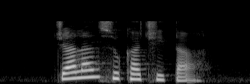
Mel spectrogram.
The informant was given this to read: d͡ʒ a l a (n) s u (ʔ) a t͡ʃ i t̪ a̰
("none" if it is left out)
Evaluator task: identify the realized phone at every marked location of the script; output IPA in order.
n, k

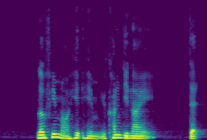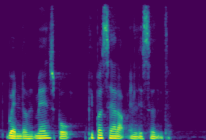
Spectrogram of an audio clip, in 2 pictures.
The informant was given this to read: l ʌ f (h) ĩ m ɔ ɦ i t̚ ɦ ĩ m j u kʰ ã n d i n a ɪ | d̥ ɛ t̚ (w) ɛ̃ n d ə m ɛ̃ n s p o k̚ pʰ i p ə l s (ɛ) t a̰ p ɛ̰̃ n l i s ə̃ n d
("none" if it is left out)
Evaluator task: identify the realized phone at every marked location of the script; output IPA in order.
h, w, ɛ

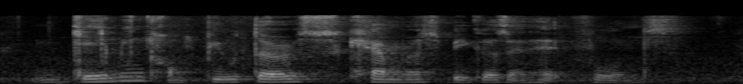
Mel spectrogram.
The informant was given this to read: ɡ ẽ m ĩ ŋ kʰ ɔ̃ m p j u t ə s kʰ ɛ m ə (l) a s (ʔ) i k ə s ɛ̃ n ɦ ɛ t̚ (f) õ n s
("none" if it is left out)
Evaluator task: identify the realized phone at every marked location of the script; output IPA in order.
ɹ, p, f

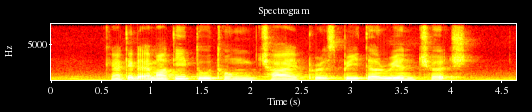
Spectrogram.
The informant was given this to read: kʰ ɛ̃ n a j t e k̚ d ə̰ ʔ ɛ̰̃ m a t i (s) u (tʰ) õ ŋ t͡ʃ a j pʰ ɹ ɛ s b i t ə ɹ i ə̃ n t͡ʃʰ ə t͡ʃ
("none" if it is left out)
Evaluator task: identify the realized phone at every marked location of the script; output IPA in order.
t, tʰ

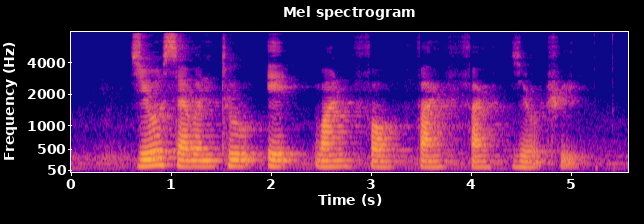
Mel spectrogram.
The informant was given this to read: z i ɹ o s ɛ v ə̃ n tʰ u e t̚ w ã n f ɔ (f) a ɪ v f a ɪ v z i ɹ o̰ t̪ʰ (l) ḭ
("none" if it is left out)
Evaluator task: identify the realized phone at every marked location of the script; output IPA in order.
f, ɹ

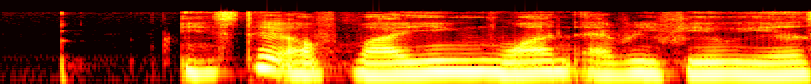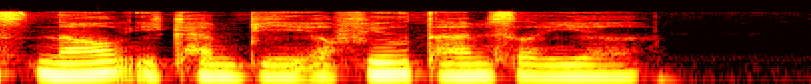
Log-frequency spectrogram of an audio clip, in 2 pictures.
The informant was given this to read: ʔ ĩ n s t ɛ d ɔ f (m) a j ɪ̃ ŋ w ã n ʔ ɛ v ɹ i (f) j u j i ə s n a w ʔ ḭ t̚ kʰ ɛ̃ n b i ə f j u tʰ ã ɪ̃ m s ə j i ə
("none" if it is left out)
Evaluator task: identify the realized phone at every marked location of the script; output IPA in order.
b, f

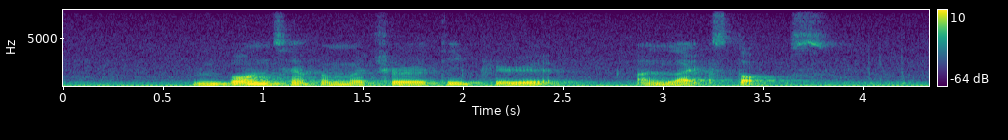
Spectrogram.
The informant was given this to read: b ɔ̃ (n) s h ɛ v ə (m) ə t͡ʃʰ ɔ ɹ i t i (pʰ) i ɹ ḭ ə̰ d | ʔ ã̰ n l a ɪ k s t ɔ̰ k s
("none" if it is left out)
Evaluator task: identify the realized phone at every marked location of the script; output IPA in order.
n, m, pʰ

